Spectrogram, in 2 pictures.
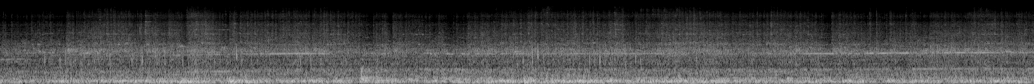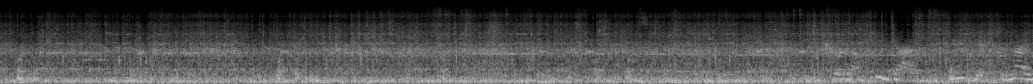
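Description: Cars pass close by on the road.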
